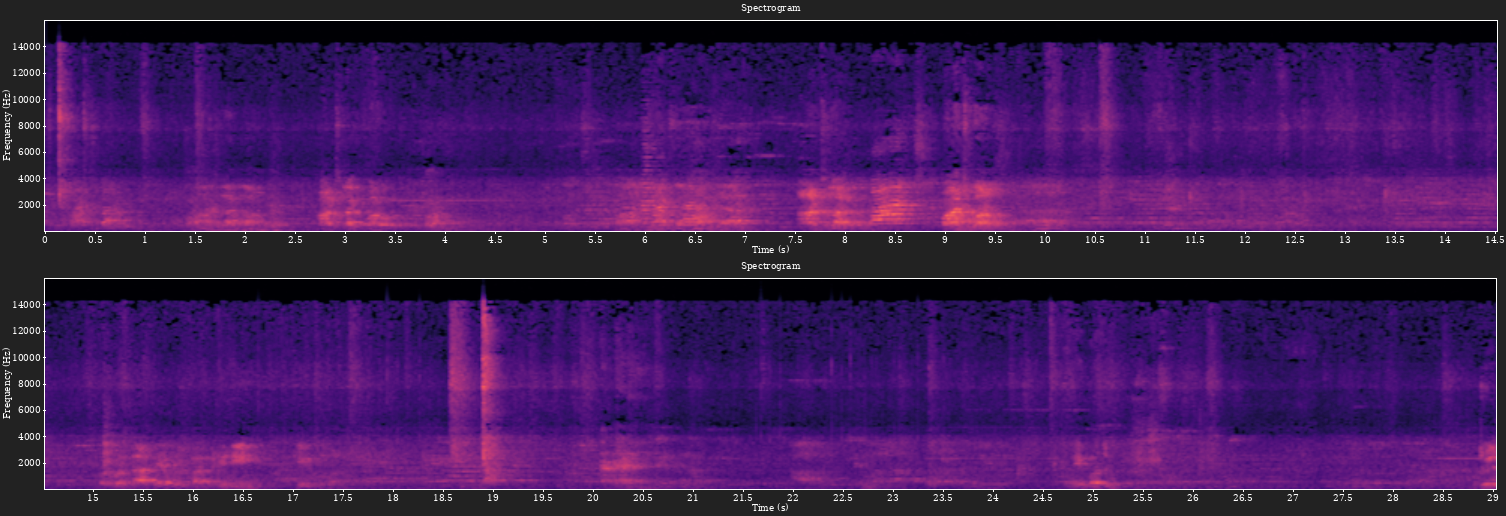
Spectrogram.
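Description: A man speaks calmly nearby in a slightly echoing room.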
